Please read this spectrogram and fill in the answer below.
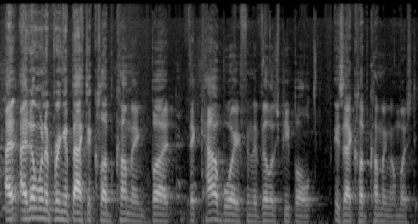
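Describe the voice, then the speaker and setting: A man's voice: medium pitch, steady tone, fairly quick. Playful man on a panel. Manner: playful, laughs along. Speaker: showrunner on a panel. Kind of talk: casual panel talk.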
